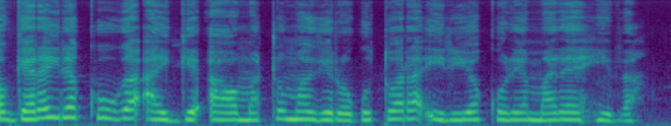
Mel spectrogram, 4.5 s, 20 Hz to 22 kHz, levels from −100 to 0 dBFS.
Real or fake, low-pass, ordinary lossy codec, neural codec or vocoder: fake; none; none; vocoder, 44.1 kHz, 128 mel bands every 256 samples, BigVGAN v2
